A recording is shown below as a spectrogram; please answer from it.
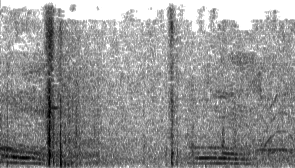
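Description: Tennis ball struck by rackets in a rally: sharp hits just under half a second in and about a second later. A player gives a short grunt that falls in pitch with the shots.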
